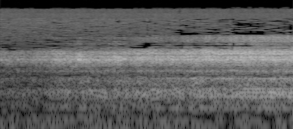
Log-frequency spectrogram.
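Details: Shortwave receiver on HF bands in the afternoon: a steady loud hiss with no station audible. Heavy noise; owner suspects the lack of rain and static in the air.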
